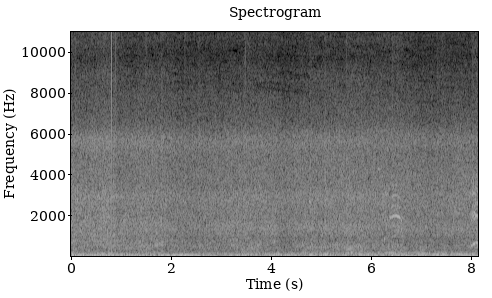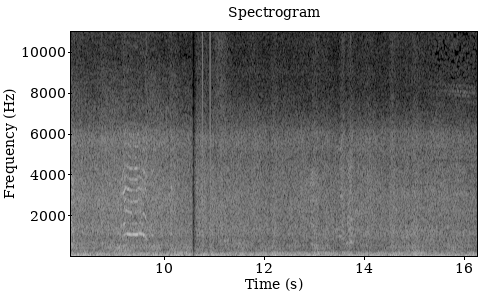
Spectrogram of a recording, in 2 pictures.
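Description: Wind blows hard and buffets outdoors.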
